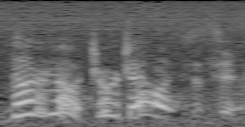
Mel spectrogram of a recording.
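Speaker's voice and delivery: hammed-up alarm of a friend bolting for the car; hyper Steve. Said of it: "He can get pretty hyper".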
